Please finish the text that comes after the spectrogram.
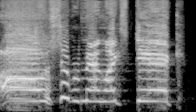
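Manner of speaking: very high, very loud, drawn-out shriek. Retelling own reaction to a comic panel: retelling own scream. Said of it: "I couldn't help but scream".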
